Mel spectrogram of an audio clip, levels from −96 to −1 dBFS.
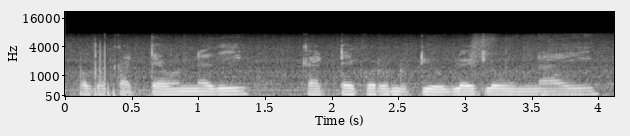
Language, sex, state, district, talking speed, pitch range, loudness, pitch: Telugu, male, Telangana, Mahabubabad, 130 wpm, 125-135 Hz, -14 LUFS, 130 Hz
